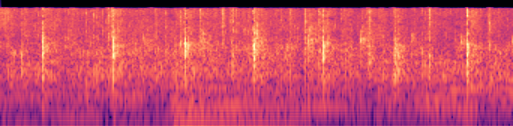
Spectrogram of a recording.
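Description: audience clapping hands

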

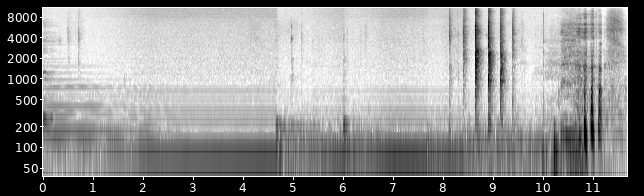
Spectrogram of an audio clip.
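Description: clapping

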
